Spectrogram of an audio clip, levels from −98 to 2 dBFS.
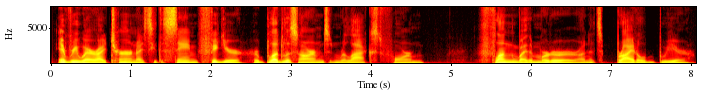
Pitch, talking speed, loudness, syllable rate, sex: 85 Hz, 155 wpm, -21 LUFS, 4.8 syllables/s, male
